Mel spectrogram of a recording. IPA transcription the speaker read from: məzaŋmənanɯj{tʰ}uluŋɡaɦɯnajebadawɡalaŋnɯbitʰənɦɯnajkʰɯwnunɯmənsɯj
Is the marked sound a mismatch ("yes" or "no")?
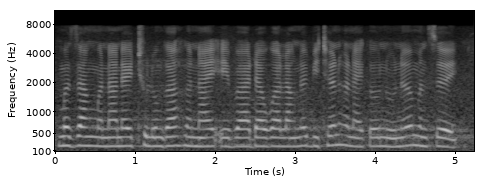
no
